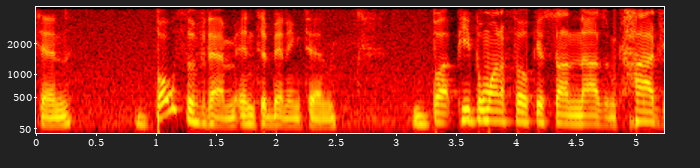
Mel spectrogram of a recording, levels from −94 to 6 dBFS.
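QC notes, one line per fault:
Throughout, gain pumping: the gain ducks around 15 dB under each loud syllable, likely from gain set way too hot with a fast limiter clamping down.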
